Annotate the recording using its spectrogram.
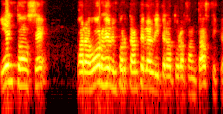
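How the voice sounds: Recorded with a dry, close sound and no echo, a man talks at a fairly quick pace with a high pitch, a slightly mellow tone and ordinary pitch variation.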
